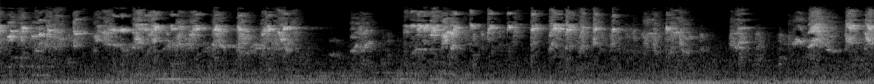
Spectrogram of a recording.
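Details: Lovebird song on a tutor recording for training pet lovebirds: long runs of rapid, shrill, high chattering chirps in dense bursts, broken by a short pause near the three-second mark, then resuming.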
